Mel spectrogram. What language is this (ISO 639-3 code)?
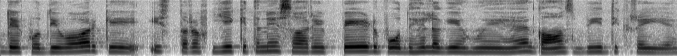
hin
